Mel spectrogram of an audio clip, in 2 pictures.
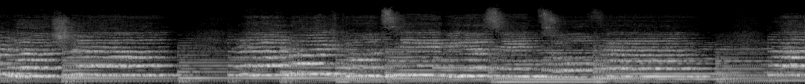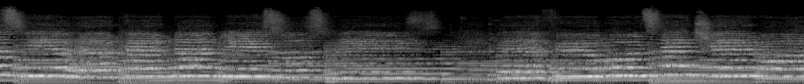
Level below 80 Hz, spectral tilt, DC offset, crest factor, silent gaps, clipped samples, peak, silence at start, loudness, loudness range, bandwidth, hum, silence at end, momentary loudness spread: -50 dBFS; -5.5 dB/octave; under 0.1%; 14 dB; none; under 0.1%; -4 dBFS; 0 s; -19 LUFS; 3 LU; 14.5 kHz; none; 0 s; 10 LU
